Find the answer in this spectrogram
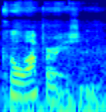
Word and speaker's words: cooperation: Nope, coop. That doesn't make sense. Cooperation. Unless the person's name is Cooper. Cooperation. They spell cooperation wrong? Yes. No, they didn't. C-O. You're just saying it wrong. It's C-O-O. Co-operation.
